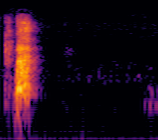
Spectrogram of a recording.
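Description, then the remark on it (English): A single sharp bark from the speaker's dog indoors, fairly loud, followed by silence with no one talking. “it's that ride where everybody sits and my dog's barking.”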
